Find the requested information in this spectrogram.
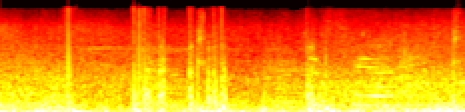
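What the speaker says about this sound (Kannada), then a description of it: "ಗಾಳಿ ಎಷ್ಟು ಜೋರಾಗಿ ಬರ್ತಾ ಇದೆ ಗೊತ್ತಾ ಇಲ್ಲಿ?" Strong wind at the Dead Sea, buffeting the microphone with loud, continuous low roaring and occasional gusty thumps.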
